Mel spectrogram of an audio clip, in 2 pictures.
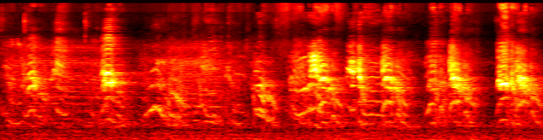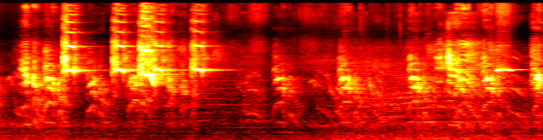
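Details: Grey francolin, known locally as teeter or grey partridge, during a fight: a dense, busy jumble of harsh squawks and chatters with a few piercing whistled notes, over a low rumbling background.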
